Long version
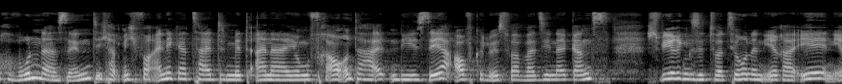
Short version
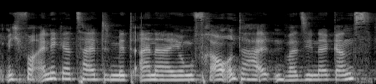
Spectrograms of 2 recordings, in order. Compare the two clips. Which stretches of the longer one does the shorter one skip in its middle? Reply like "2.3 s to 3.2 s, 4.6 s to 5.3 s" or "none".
4.0 s to 5.2 s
